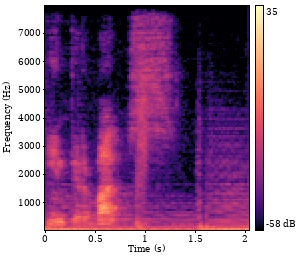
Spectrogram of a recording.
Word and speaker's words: intervalos: acento no decimos intervalos no decimos intervalos y tampoco decimos intervalos decimos intervalos hoy inesperado acento en la penúltima sílaba mañana acento en la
